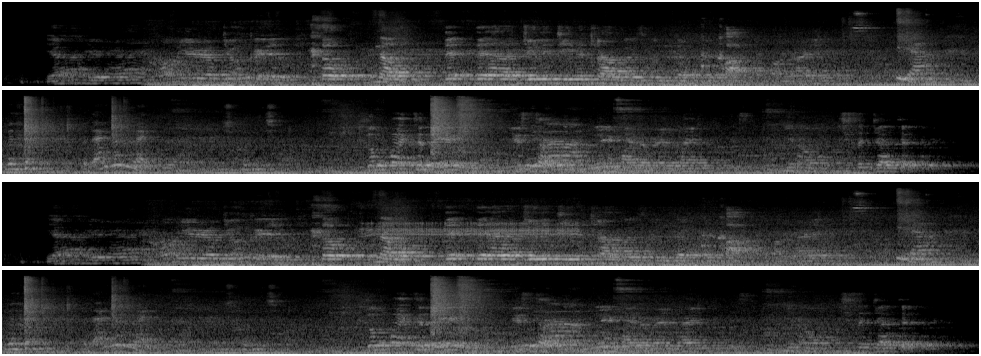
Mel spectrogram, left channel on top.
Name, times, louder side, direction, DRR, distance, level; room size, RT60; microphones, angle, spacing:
voice 1, 0.4-4.1 4.4-7.4 7.7-8.2 13.3-15.3 15.7-16.7 17.1-17.3 17.6-19.1, equal, 30° left, -2 dB, 1.5 m, -34 dB
sound 1, 1.4-18.4, equal, 5° left, 0.7 m, -37 dB
sound 2, 3.5-5.8, right 8 dB, 60° right, 0.3 m, -40 dB
voice 2, 8.6-12.5 15.0-15.7 18.2-18.3, left 2 dB, 60° left, -1 dB, 0.7 m, -38 dB
11.0 x 5.2 x 2.7 m, 1.5 s
head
